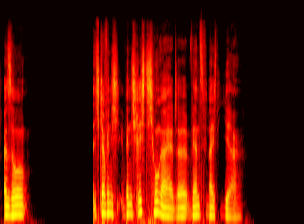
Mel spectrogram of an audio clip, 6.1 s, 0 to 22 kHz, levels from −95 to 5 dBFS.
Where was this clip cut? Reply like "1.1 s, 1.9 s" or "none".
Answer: 4.3 s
